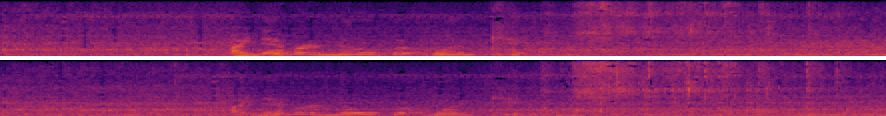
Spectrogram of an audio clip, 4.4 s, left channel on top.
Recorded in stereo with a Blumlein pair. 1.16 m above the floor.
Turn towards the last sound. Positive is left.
turn(degrees=-40)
